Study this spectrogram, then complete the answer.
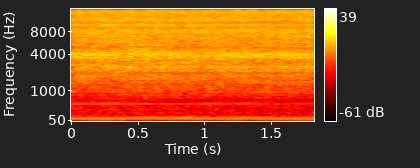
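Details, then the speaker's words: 1987 Dodge Power Ram 50 4x4, 2.6L Mitsubishi carbureted, 100,000 miles, warm with thermostat starting to open, jet valves adjusted. Smooth, quiet low idle around 800 rpm with a steady deep hum, no misses or knocks; healthy. "everything runs nice and cool sounds really smooth it is so quiet and it's got that curve like a brand new"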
